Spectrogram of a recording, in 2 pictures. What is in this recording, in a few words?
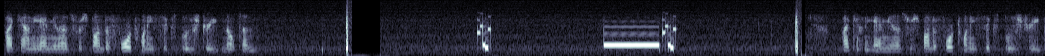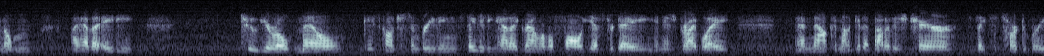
PAGING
